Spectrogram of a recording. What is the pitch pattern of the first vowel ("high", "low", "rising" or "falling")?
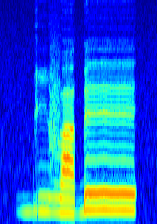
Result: low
